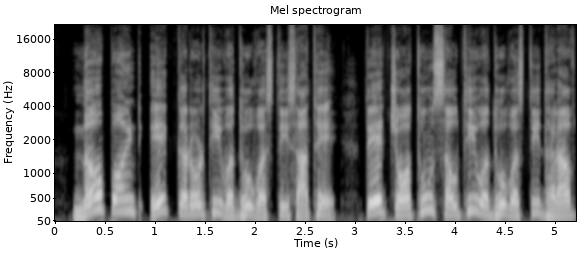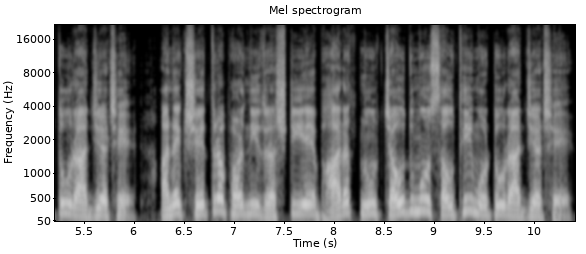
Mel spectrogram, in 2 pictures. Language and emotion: Gujarati, neutral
